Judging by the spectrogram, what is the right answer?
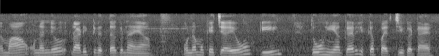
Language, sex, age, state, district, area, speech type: Sindhi, female, 45-60, Delhi, South Delhi, rural, spontaneous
